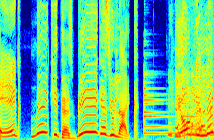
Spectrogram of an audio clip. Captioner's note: school bell rings; children laughing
